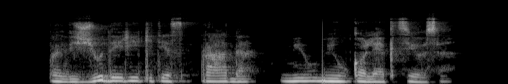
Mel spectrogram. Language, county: Lithuanian, Alytus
